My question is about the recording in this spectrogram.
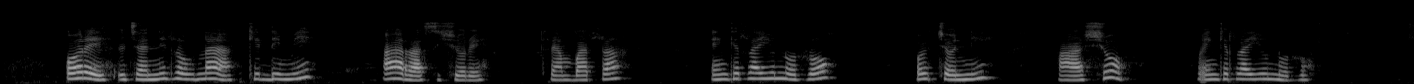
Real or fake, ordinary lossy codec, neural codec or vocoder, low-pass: real; MP3, 32 kbps; none; 7.2 kHz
